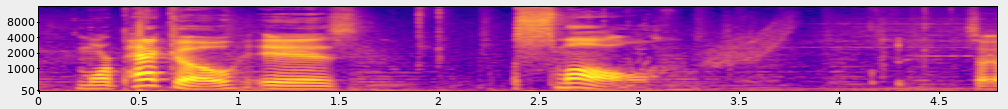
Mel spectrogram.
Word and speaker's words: Morpeko: and morico or I used to call it morpo it's technically pronounced morco morco is small so it's going to be a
